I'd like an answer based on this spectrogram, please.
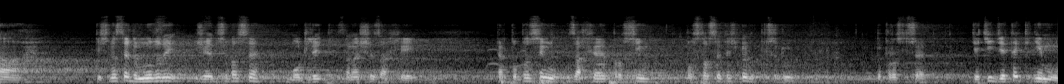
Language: Czech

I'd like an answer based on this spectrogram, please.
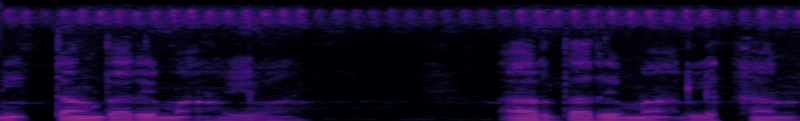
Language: Santali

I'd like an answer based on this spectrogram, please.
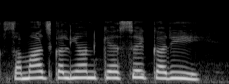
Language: Maithili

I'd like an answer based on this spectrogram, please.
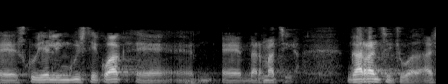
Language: Basque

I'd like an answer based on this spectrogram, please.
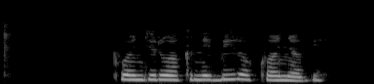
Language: Luo (Kenya and Tanzania)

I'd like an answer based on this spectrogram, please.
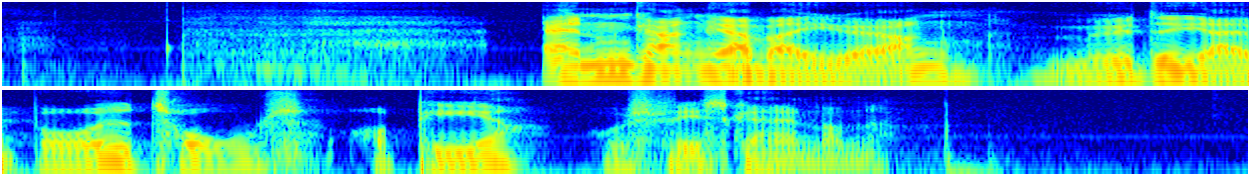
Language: Danish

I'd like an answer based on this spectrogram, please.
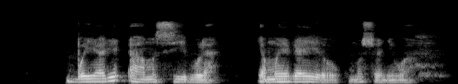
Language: Ganda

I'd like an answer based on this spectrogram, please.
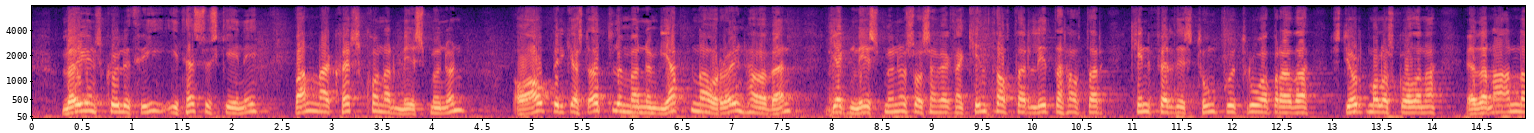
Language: Icelandic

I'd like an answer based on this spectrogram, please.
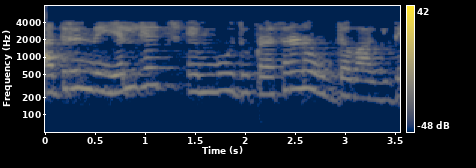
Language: Kannada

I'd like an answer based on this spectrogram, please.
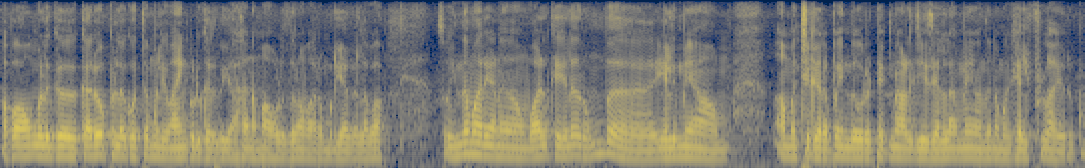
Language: Tamil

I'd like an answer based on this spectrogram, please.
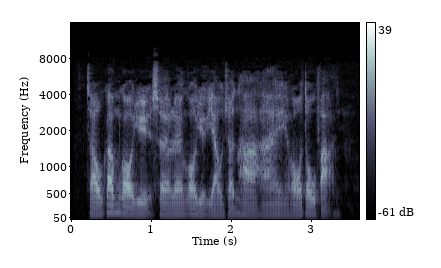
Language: Cantonese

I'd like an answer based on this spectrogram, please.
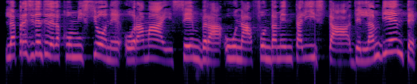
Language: Italian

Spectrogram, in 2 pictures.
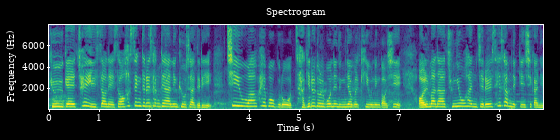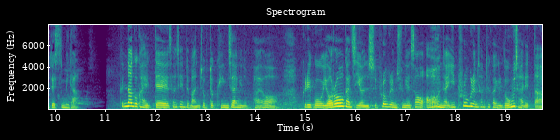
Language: Korean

